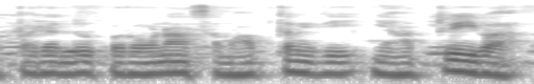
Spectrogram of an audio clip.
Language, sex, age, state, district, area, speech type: Sanskrit, male, 45-60, Kerala, Thrissur, urban, spontaneous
